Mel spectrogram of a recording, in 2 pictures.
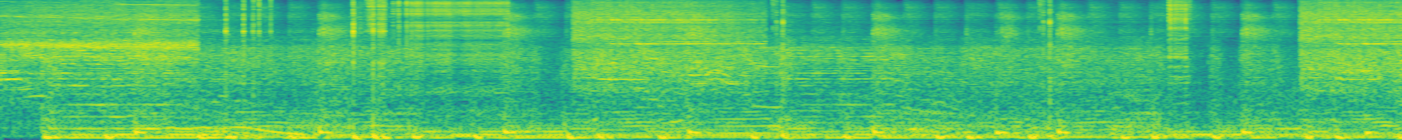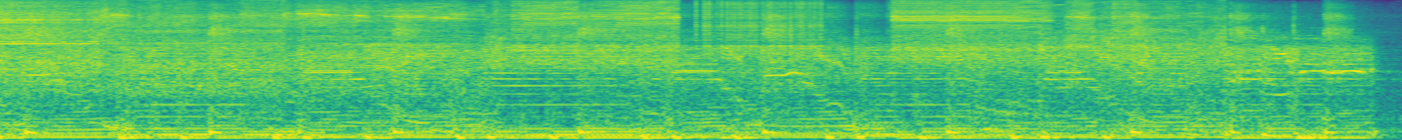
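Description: Handheld angle grinder cutting and grinding steel exhaust tubing in several stretches, the whirring disc biting into the metal, with background music mixed in.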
